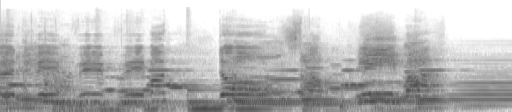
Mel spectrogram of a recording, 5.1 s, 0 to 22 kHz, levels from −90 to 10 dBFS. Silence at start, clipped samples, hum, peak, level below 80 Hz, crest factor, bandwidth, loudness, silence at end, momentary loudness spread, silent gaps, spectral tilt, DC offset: 0 s; under 0.1%; none; -12 dBFS; -46 dBFS; 16 dB; 14 kHz; -28 LUFS; 0 s; 7 LU; none; -5.5 dB/octave; under 0.1%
